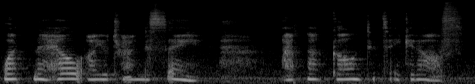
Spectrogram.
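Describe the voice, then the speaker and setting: Woman acting a slow-spoken, breathy female supervillain. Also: a little high, fairly even intonation, a little hiss or hum. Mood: guarded, flustered. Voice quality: breathy, often whispered. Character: female supervillain thief, teasing bravado hiding a timid, wounded heart. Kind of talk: ASMR roleplay audio drama.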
